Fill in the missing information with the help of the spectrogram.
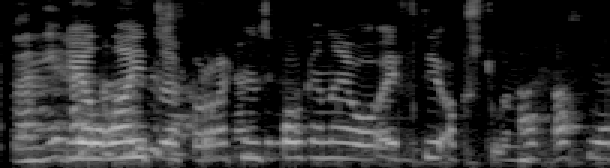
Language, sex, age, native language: Icelandic, male, 12, Icelandic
